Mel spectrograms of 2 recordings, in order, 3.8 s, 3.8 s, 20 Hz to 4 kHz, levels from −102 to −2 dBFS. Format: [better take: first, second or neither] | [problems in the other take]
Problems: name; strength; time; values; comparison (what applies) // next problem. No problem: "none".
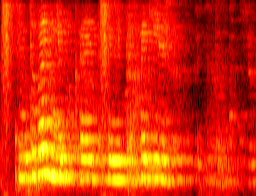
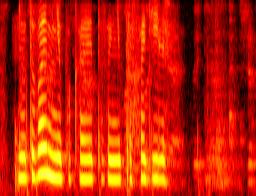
second | background sound (Rattle (instrument)); 15 dB below the speech // room echo; dies away in 0.9 s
